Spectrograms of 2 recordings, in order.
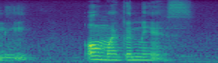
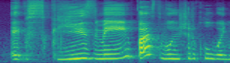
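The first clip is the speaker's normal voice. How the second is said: indignant; 5 semitones higher, 6 dB louder than usual. Real, not acted. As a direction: draw it out, higher, taking offence. Indignant at delivery man's rudeness.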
